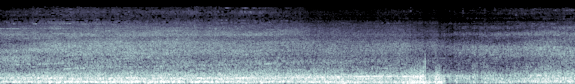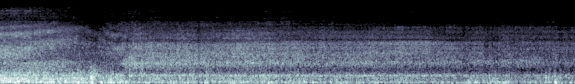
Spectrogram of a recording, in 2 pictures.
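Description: Trains passing on electrified track: open freight wagons rumbling by, then an electric multiple unit running past with a steady whine, the noise dying away near the end.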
